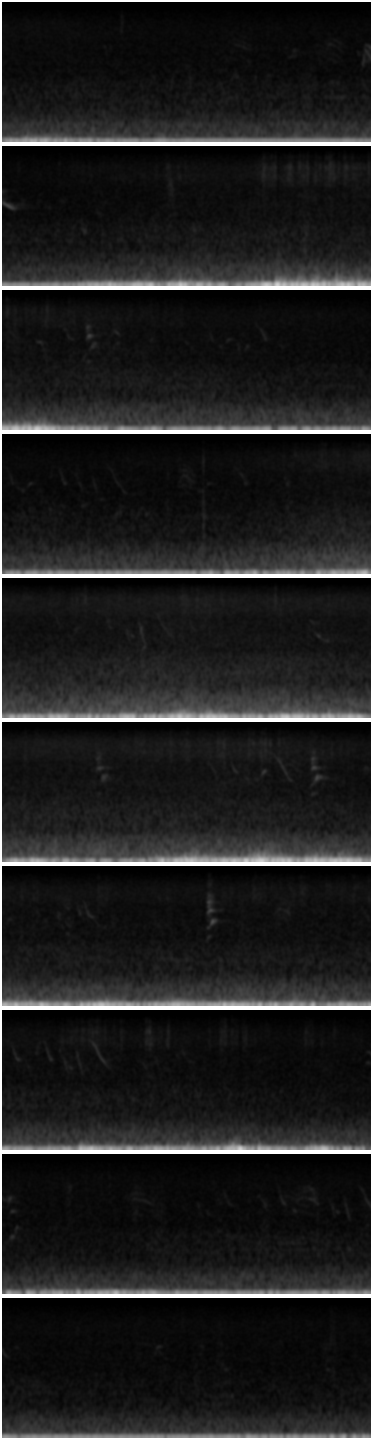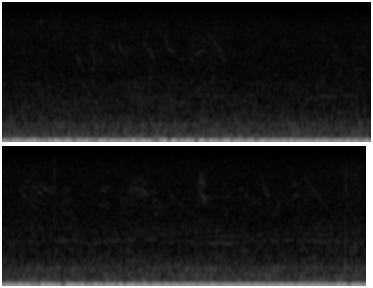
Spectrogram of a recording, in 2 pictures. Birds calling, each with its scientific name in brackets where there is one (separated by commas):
House Finch (Haemorhous mexicanus), Hawaii Amakihi (Chlorodrepanis virens)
